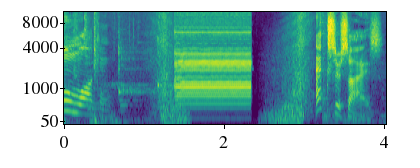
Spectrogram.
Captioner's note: buzzer ringing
